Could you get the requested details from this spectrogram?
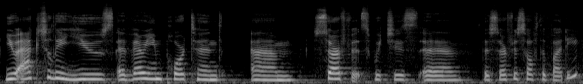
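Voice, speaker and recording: A woman's voice: a little high, steady tone, normal speed, darkish tone. Woman giving a talk. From Turkey. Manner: hesitant, many fillers and restarts. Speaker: artist and researcher giving a talk. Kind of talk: conference talk.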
